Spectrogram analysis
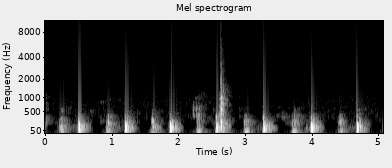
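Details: Normal heartbeat during recovery after exercise: steady paired heart sounds at about 86 beats a minute.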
